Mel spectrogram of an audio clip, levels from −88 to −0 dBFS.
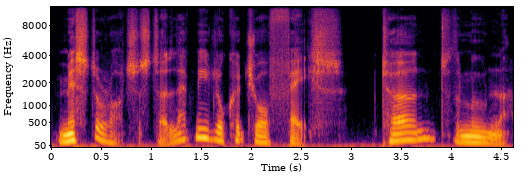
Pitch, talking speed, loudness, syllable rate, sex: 115 Hz, 155 wpm, -20 LUFS, 3.9 syllables/s, male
